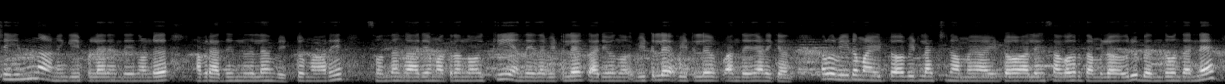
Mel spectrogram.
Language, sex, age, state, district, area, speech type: Malayalam, female, 30-45, Kerala, Thiruvananthapuram, urban, spontaneous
